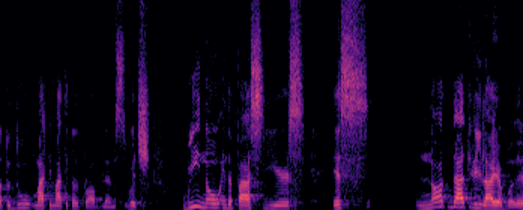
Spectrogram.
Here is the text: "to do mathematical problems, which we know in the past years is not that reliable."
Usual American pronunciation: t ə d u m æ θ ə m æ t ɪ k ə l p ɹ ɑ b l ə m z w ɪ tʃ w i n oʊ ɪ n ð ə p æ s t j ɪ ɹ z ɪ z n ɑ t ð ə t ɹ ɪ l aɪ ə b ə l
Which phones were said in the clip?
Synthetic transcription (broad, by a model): t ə d u m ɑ t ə m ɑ t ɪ k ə l p ɹ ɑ b l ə m s w ɪ tʃ w i n oʊ ɪ n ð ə p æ s t j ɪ ɹ s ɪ s n ɑ t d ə t ɹ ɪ l aɪ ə b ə l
